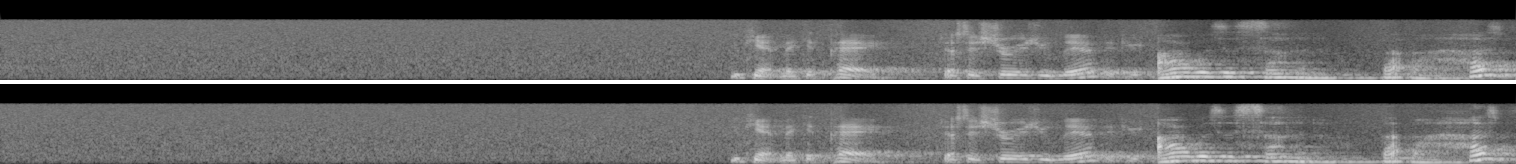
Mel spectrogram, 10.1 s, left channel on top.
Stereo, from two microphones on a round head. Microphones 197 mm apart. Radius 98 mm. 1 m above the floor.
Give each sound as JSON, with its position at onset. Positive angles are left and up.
{"t": 4.9, "sound": "a man speaking", "side_deg": 0, "distance_m": 2.0}
{"t": 7.7, "sound": "a woman speaking", "side_deg": -50, "distance_m": 3.5}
